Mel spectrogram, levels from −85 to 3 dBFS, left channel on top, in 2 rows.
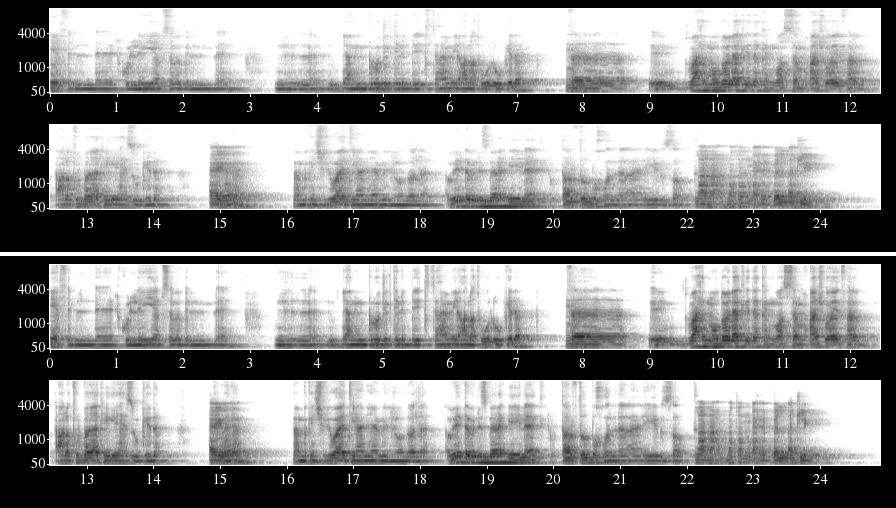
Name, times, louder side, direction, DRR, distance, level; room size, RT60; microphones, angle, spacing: voice 1, 0.0-2.9 3.4-7.2 7.8-8.7 9.0-12.3 12.5-14.1 14.9-15.4 16.1-22.0, right 4 dB, 50° right, 0.3 m, -26 dB
voice 2, 14.8-15.3 22.1-23.8, right 2 dB, 85° right, 0.7 m, -27 dB
8.7 x 3.5 x 4.5 m
head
